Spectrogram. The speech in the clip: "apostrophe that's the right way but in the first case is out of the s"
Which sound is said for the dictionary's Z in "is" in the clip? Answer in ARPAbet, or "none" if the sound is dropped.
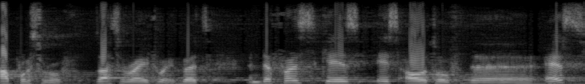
S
